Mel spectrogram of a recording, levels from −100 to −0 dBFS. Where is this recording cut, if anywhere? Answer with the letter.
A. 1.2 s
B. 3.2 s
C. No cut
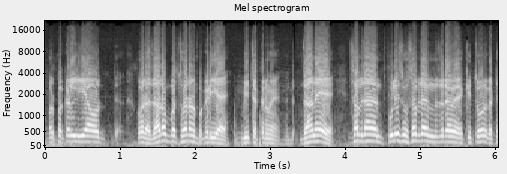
B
